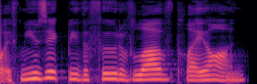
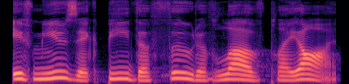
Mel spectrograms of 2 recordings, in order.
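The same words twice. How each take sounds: First: Said in the usual way. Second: "music", "food", "love" and "on" punched hard, "If", "be", "the", "of" swallowed; overemphasized iambs. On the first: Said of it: "I would say it more natural". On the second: Shown as a demonstration. Teacher exaggerating the marked stresses to test the scansion. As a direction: ham up every loud syllable of the beat. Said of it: "you are going to overemphasize anything that you have marked as a loud syllable".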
